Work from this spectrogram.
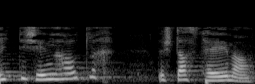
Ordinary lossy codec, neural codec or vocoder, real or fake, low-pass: MP3, 24 kbps; none; real; 7.2 kHz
